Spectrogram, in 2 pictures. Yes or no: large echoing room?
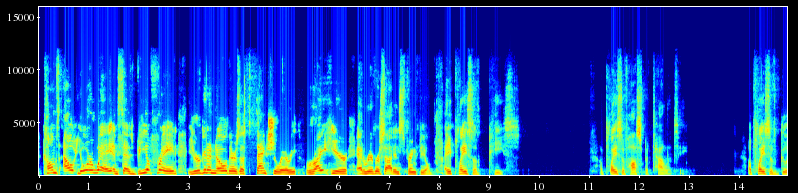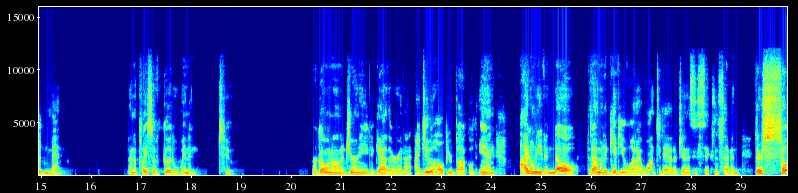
yes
